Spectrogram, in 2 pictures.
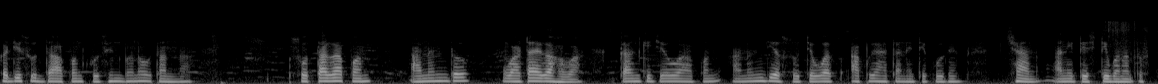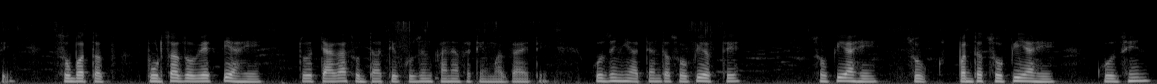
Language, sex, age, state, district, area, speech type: Marathi, male, 18-30, Maharashtra, Washim, urban, spontaneous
